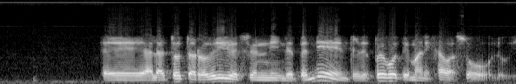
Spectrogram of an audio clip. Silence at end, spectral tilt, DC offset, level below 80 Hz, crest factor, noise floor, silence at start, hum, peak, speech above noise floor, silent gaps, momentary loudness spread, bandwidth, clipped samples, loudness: 0 s; -6 dB/octave; under 0.1%; -50 dBFS; 12 dB; -41 dBFS; 1 s; none; 0 dBFS; 30 dB; none; 5 LU; over 20 kHz; under 0.1%; -11 LUFS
